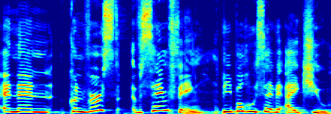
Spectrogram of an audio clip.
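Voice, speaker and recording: Woman with an animated tone. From Senegal. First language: not English (Wolof/French). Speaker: entrepreneur and speaker. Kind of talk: keynote speech. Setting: stage with audience at gala. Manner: fast.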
